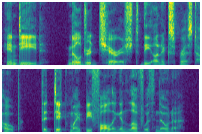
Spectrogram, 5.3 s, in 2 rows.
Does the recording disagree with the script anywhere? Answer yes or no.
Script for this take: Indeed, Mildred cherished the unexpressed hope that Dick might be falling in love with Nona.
no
